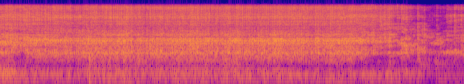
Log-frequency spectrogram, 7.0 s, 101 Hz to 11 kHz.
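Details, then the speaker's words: 2016 Ford EcoSport with the 1.6 Sigma engine, idling after start: a harsh, fast metallic rattle because the starter motor pinion stays engaged and does not retract; confirmed on the bench, where the starter has to be pushed back by hand. "Só que, porém, ele continua atracado. Ó, tem que pisar na embreagem, vira a chave e dá na partida. Ó o barulho que o carro tá fazendo."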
